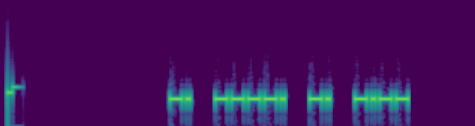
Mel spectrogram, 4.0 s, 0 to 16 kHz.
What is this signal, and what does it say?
Morse code, heard as a keyed tone, about 36 wpm, spaced as for 25 wpm, 700 Hz. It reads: N9NY
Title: USA Call Signs - 2x Character Spacing - 35wpm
